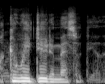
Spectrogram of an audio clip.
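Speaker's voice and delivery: quiet, low, hushed voice. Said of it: "I'm talking low 'cause they can".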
